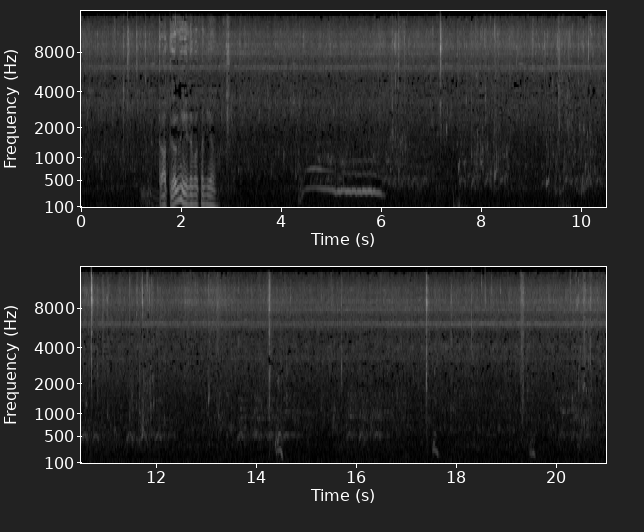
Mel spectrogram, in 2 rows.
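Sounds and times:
stream water trickling: 0.0s - 21.0s
feet wading splashes: 4.3s - 12.2s, 12.8s - 14.7s, 20.3s - 21.0s.

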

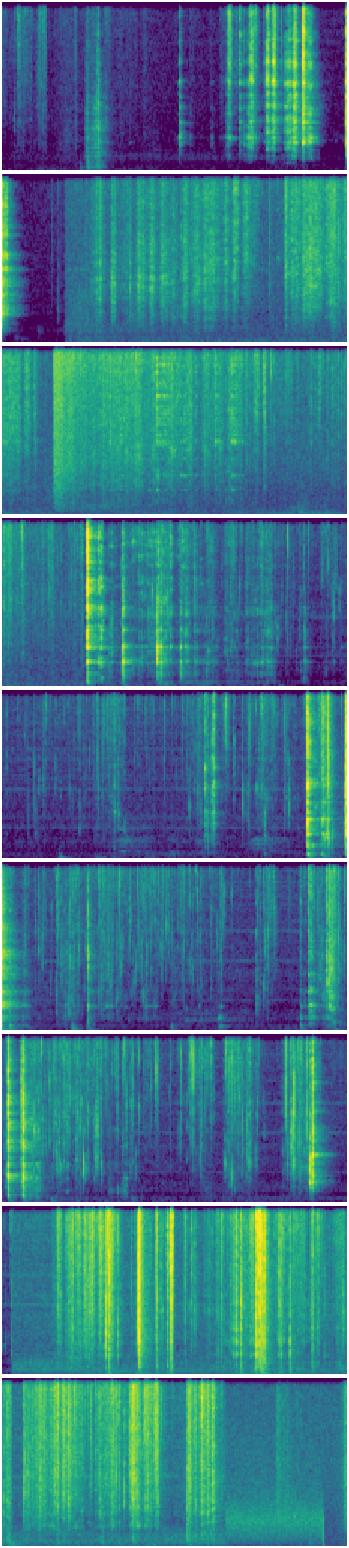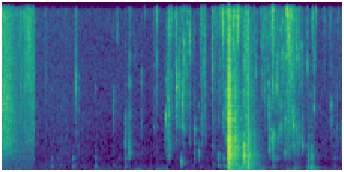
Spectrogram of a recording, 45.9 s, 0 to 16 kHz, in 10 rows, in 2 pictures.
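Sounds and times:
cling film crinkling: 32.4s - 39.9s.

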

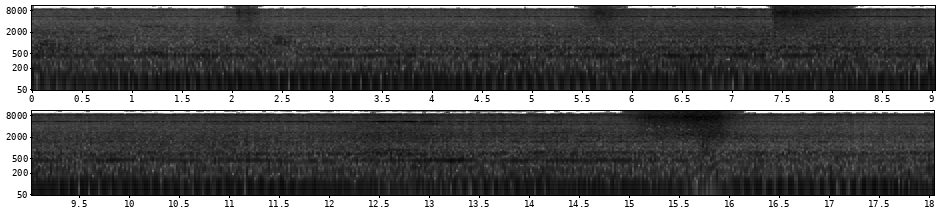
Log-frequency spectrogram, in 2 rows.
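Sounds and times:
diesel locomotive rumble: 0.0s - 18.0s.

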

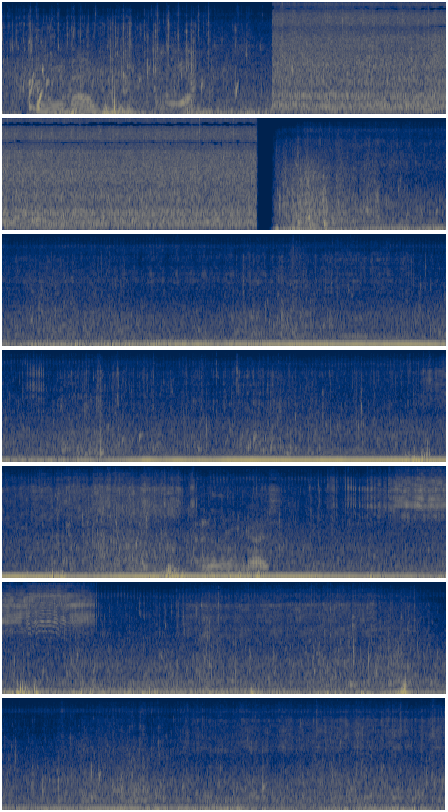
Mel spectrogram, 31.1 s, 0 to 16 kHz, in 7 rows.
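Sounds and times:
river water rushing: 2.7s - 8.0s.

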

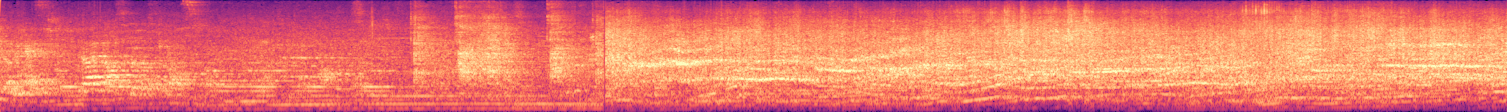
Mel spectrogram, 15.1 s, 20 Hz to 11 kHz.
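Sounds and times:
car engines revving: 0.0s - 15.0s
tyre squeal: 5.9s - 15.0s.

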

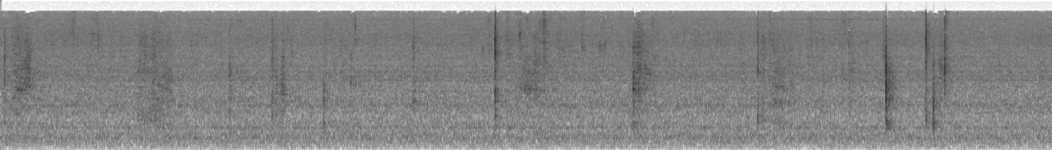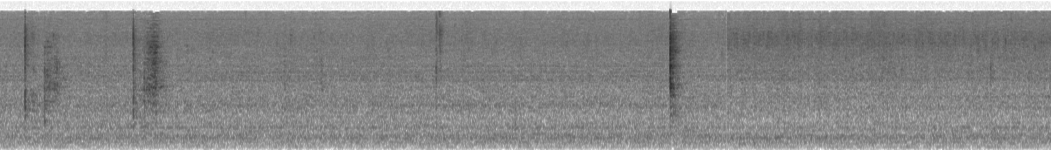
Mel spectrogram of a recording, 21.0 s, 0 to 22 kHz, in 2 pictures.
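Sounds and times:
spatula scraping frying pan: 0.0s - 0.5s, 1.2s - 1.9s, 2.7s - 3.4s, 4.9s - 5.6s, 6.2s - 6.6s, 7.5s - 8.6s, 10.8s - 12.3s
steady background noise: 0.0s - 21.0s.

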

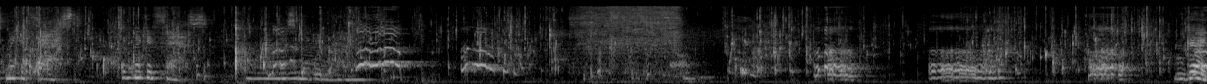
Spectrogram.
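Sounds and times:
water splashing in a bath: 0.0s - 12.0s
puppy whining and crying: 2.6s - 5.7s, 6.7s - 11.5s.

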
